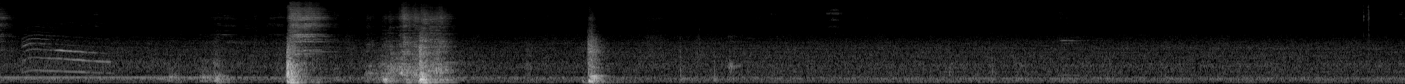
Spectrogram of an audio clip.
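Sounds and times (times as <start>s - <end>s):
cat meowing: 0.0s - 1.4s.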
